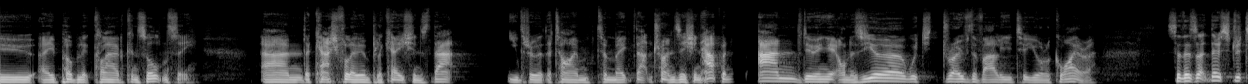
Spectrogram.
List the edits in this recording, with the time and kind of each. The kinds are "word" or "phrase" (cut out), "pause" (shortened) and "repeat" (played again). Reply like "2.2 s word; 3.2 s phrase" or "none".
4.3 s word; 5.2 s word; 8.0 s word; 9.4 s word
